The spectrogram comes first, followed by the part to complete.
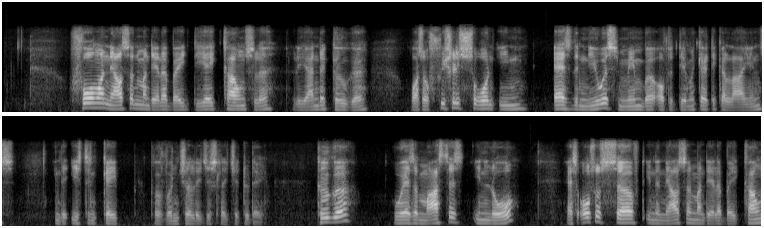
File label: English; sworn in as newest DA member of Eastern Cape Legislature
